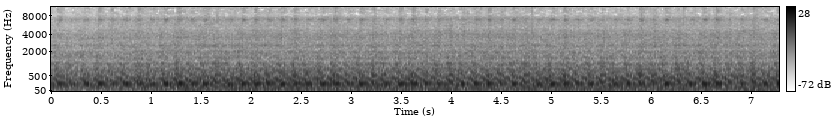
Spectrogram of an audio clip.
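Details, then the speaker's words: 2006 Thomas-Freightliner FS-65 bus, 7.2L Caterpillar C7 diesel, icy cold start at -8°C after cycling glow plugs; battery sounds like it's going, labored slow uneven starter churn with no firing. Slow cranking, cause not confirmed. "oh she's not going to start today yeah she is not a happy bus today"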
